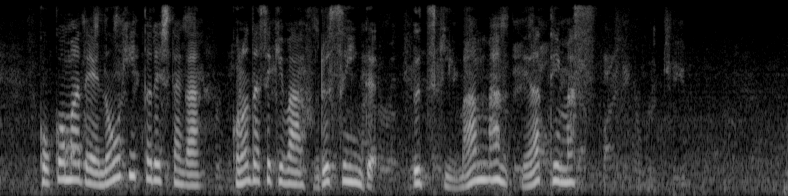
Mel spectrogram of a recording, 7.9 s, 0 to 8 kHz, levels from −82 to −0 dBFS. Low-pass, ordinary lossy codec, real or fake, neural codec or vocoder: 7.2 kHz; none; fake; vocoder, 22.05 kHz, 80 mel bands, Vocos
